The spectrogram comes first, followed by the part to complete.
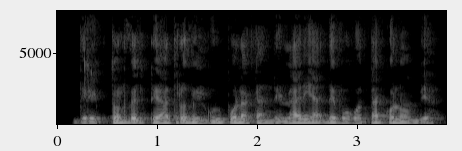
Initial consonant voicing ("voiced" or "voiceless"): voiced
